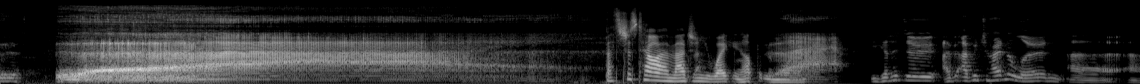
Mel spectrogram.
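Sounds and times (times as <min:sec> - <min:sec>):
speech: 0:00.0 - 0:01.0, 0:06.2 - 0:11.3
man's raspy black-metal growl: 0:00.0 - 0:06.0, 0:07.7 - 0:08.5, 0:10.7 - 0:11.3.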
